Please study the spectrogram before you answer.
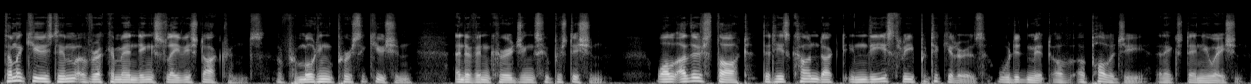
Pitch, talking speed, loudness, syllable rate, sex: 105 Hz, 145 wpm, -19 LUFS, 5.7 syllables/s, male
